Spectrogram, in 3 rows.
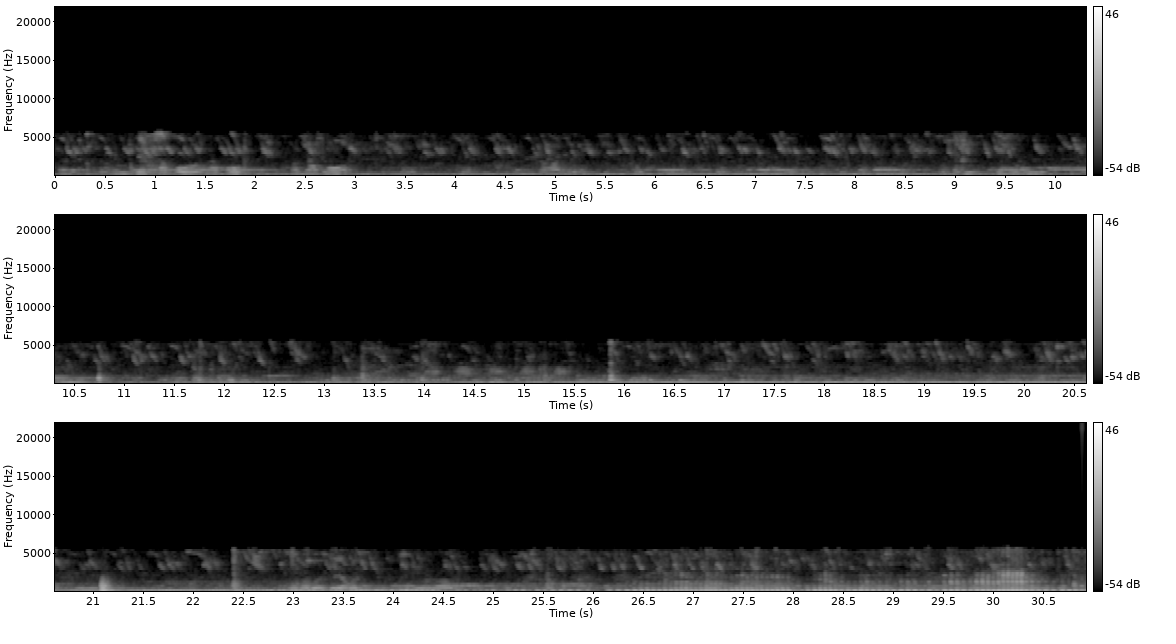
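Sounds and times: low indistinct voices: 0.0s - 30.9s.

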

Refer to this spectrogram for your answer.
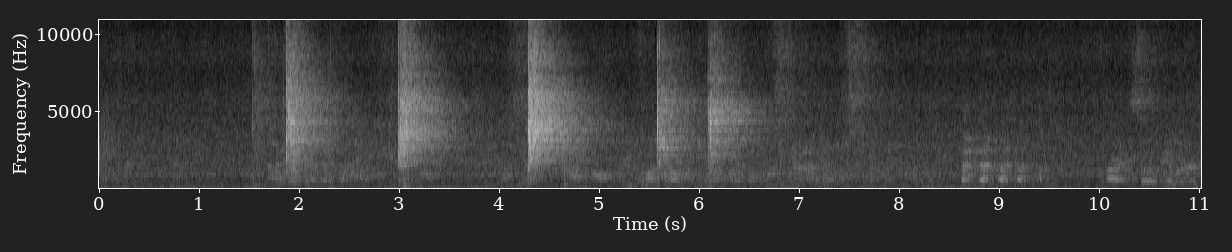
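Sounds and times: sticks striking with echo: 4.2s - 4.9s.

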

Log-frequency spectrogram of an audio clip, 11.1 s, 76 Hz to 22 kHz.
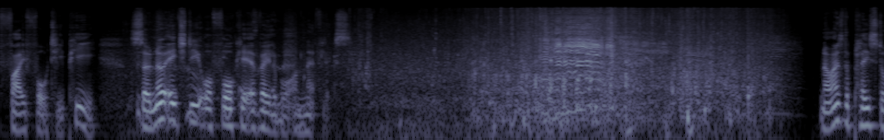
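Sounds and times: seabirds calling: 1.2s - 9.9s.

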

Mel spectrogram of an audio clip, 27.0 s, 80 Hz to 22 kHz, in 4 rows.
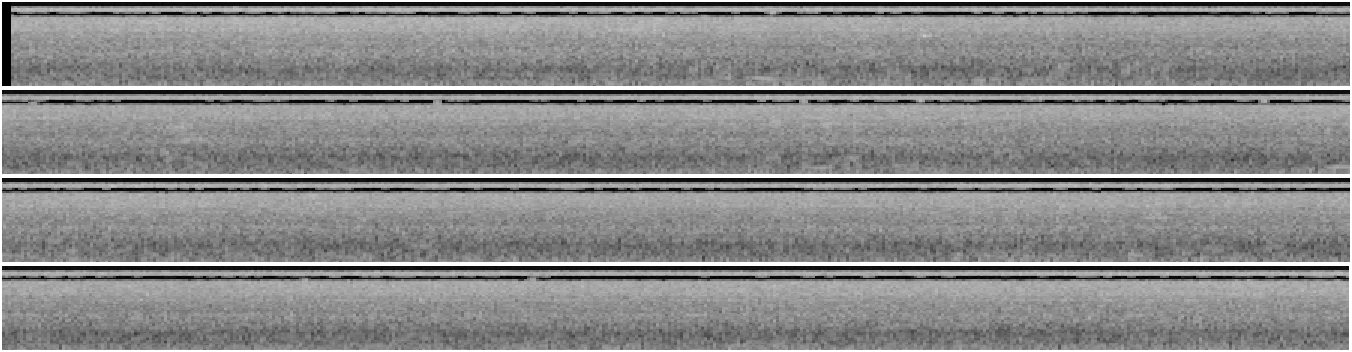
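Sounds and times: waterfall rushing: 0.0s - 26.9s.

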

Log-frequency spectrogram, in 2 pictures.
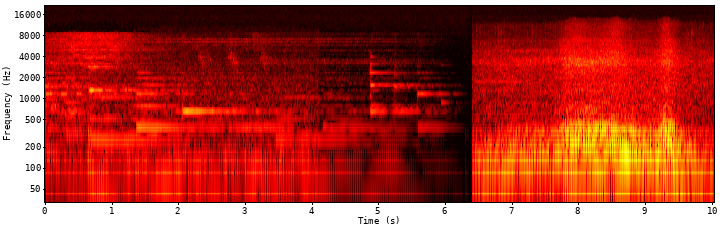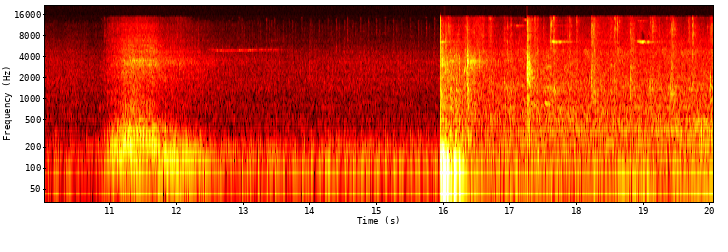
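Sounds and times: motorcycle engine revving and idling: 6.4s - 20.0s
loud thump: 16.0s - 16.8s.

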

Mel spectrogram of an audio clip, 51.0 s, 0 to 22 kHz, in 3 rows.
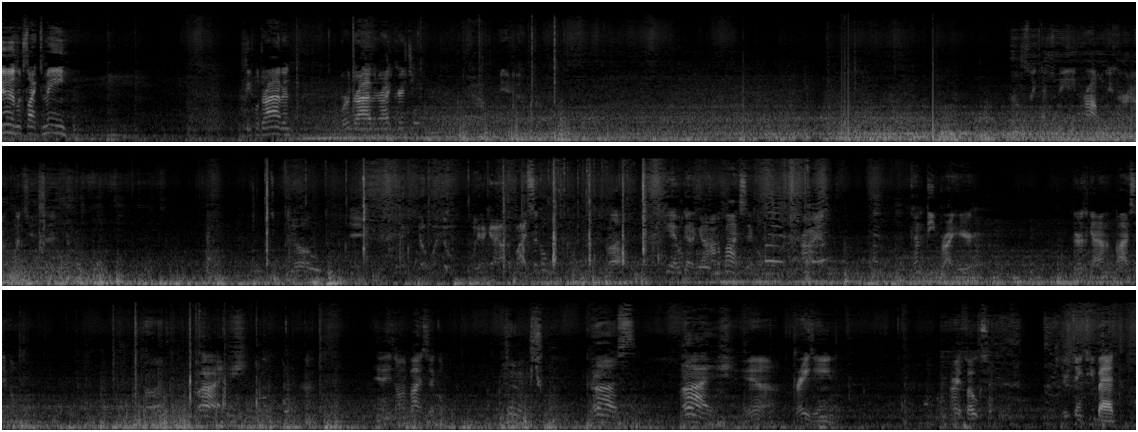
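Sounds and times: voice: 0.0s - 1.1s, 3.6s - 4.4s, 5.1s - 7.9s, 15.1s - 18.3s, 21.2s - 25.4s, 26.0s - 29.5s, 30.6s - 31.7s, 33.1s - 34.4s, 36.1s - 38.7s, 39.6s - 40.8s, 41.5s - 43.6s, 44.2s - 46.6s, 49.9s - 50.8s
car engine rumbling: 0.0s - 51.0s
tyres on snowy road: 0.0s - 51.0s.

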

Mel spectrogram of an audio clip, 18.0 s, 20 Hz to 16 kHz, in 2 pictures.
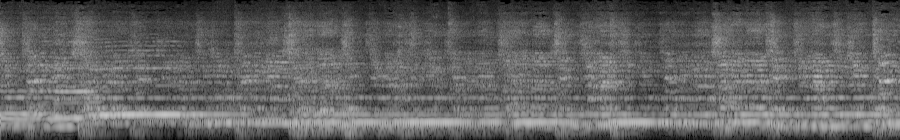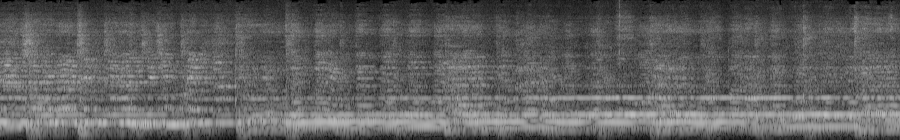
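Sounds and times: choir singing a cappella: 0.0s - 18.0s.

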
